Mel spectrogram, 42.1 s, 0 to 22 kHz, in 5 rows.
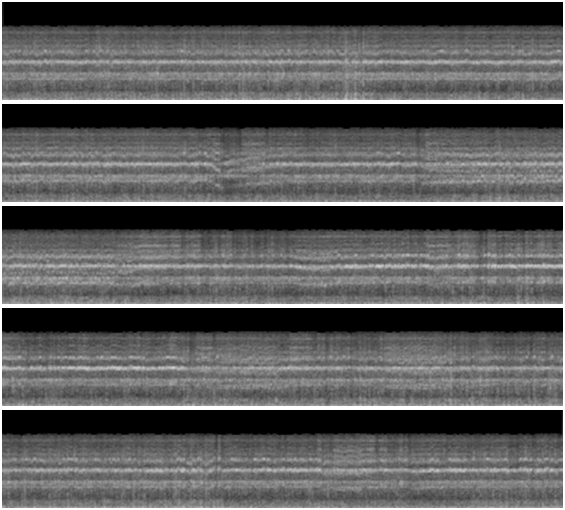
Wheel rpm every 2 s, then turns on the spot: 230, 230, 230, 230, 230, 230, 220, 210, 190, 210, 230, 230, 230, 230, 220, 220, 230, 230, 230, 230, 230.
none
